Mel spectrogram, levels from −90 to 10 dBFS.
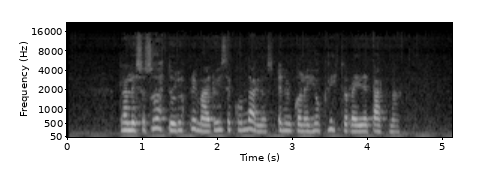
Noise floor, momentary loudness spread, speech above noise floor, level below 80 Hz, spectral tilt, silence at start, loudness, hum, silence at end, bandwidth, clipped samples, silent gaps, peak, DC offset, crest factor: -55 dBFS; 8 LU; 28 dB; -52 dBFS; -5.5 dB/octave; 0.7 s; -28 LUFS; none; 0.3 s; 15.5 kHz; under 0.1%; none; -12 dBFS; under 0.1%; 18 dB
